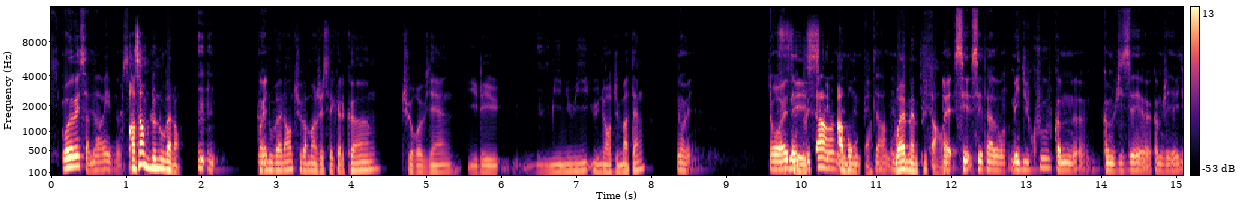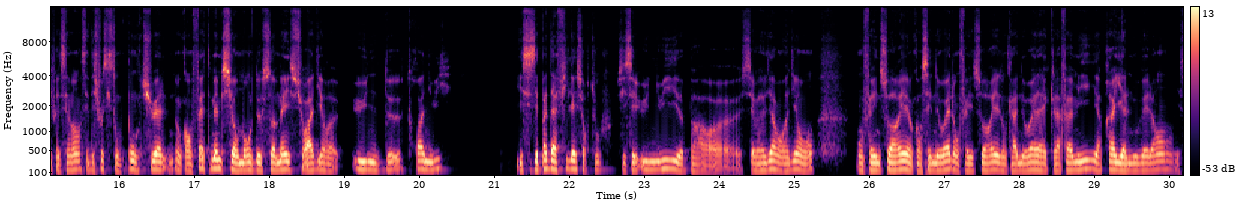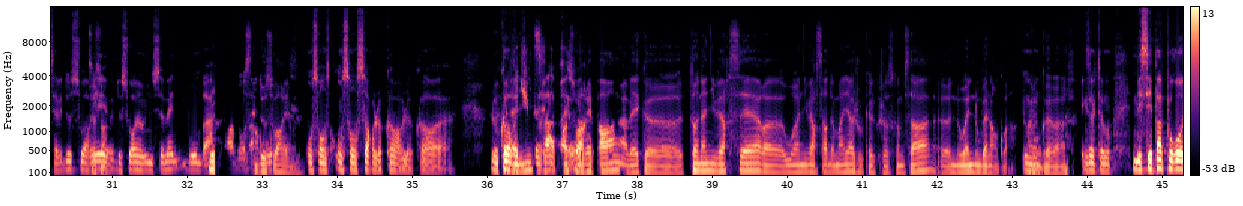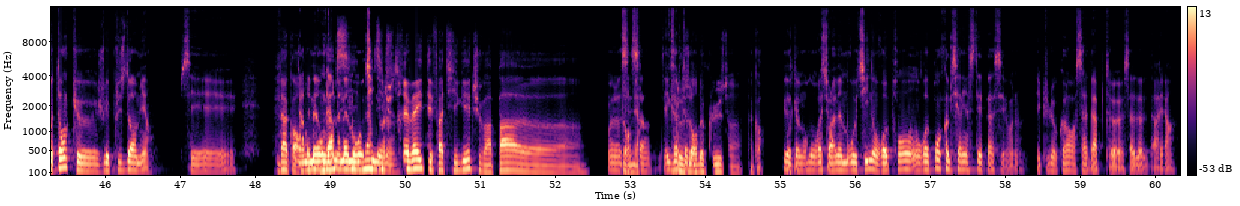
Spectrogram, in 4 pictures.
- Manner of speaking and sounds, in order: other noise; tapping; drawn out: "heu"
- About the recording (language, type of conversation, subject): French, podcast, Quelles petites habitudes t’aident à mieux dormir ?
